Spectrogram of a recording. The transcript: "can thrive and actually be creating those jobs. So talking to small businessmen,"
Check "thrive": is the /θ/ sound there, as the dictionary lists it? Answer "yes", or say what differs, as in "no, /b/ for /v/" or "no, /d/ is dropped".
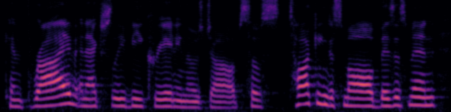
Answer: yes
